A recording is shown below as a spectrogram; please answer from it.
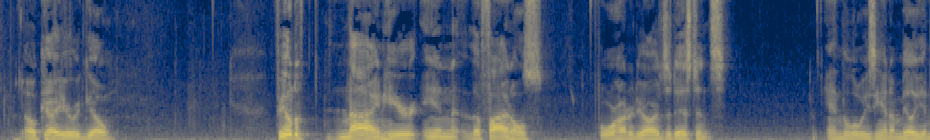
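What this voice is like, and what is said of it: Slightly raspy voice. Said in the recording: “My voice is getting a little raspy”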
